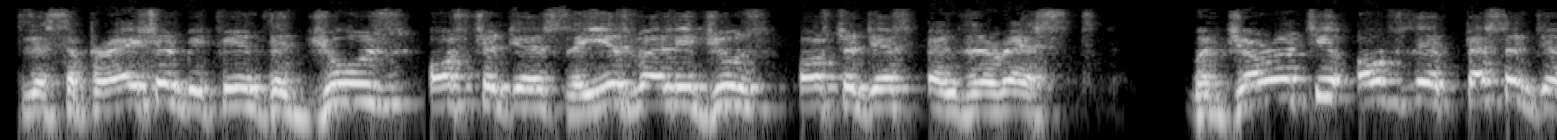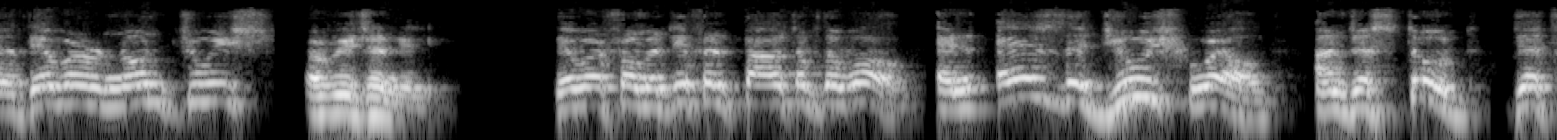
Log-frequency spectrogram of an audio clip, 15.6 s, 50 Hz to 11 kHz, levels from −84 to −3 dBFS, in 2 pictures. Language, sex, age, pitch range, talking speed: English, male, 60-79, 170-275 Hz, 145 wpm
